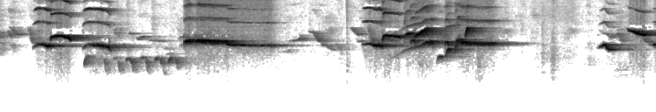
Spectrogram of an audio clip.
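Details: Unusual Oriental magpie-robin song, described as lovebird-like and used to draw out singing from other birds: loud sustained whistles and rapid trilled runs in long bursts, broken by pauses.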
